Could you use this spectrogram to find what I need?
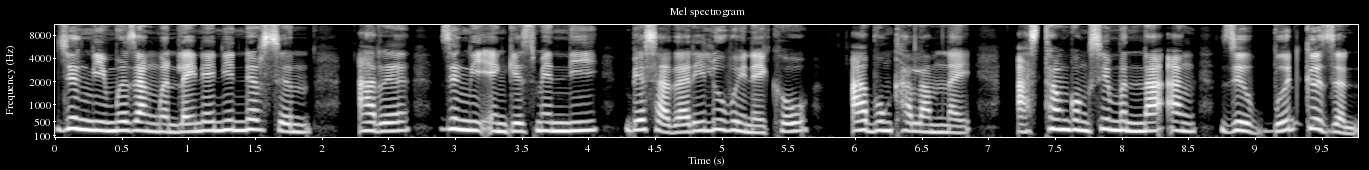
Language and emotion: Bodo, happy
